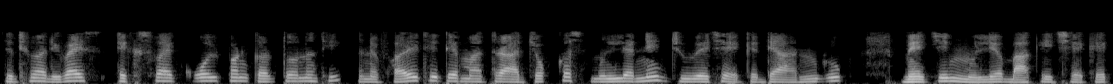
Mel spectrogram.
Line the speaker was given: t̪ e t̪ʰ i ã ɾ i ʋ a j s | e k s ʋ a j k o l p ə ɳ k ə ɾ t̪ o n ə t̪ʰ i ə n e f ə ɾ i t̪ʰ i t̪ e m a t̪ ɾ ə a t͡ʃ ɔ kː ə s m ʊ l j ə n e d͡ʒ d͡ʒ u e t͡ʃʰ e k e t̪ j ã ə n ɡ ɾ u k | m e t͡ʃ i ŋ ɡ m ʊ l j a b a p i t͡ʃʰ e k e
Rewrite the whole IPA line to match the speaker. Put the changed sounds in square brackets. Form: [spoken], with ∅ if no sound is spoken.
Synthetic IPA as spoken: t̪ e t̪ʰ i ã ɾ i ʋ a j s | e k s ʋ a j k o l p ə ɳ k ə ɾ t̪ o n ə t̪ʰ i ə n e f ə ɾ i t̪ʰ i t̪ e m a t̪ ɾ ə a t͡ʃ ɔ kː ə s m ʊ l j ə n e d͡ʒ d͡ʒ u e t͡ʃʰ e k e t̪ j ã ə n ɡ ɾ u [p] | m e t͡ʃ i ŋ ɡ m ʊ l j [ə] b a [k] i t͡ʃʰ e k e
